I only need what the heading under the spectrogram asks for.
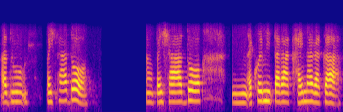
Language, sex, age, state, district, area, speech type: Manipuri, female, 30-45, Manipur, Chandel, rural, conversation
